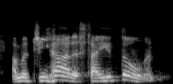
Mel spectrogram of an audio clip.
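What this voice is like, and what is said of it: Put-on New York accent. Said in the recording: “Who speaks with a New York accent, by the way.”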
